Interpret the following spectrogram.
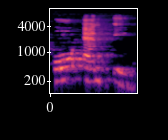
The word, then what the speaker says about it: one: The first one we have here is one, O-N-E, one. Look at the pronunciation. It's far away from the spelling.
